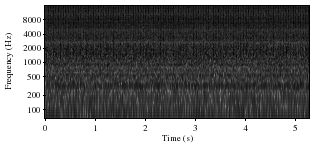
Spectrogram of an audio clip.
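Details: Hyundai Santa Fe G4KE engine on cold start: cold idle with light, fairly regular tapping about two to three per second over the engine hum; a cold-start knock.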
